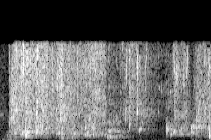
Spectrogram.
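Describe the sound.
Water splashes and sloshes as someone is thrown in, a steady noisy wash broken by a few stronger surges, with no voices.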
